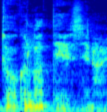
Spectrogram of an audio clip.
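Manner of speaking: breathy, hushed, whispered noir narrator voice. Describing reading comic captions aloud, showing a Mickey Rourke noir voice. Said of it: "I was putting on my best noir voice".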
